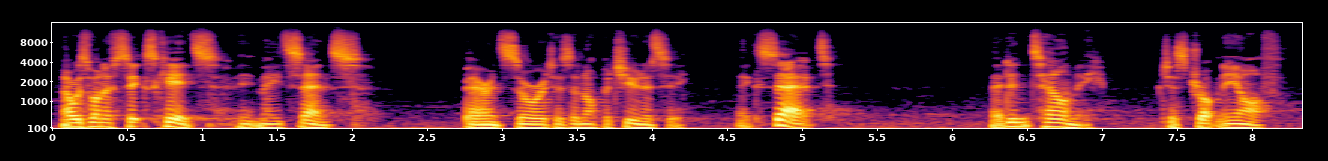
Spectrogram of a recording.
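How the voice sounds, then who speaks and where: A man's voice: on the low side, moderate pace, vocal fry, slightly rough. An actor playing a cheeky, playful young man in a video game, with a teasing, flippant manner that covers old hurt. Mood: subdued, wistful. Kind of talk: video game cutscene acting.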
